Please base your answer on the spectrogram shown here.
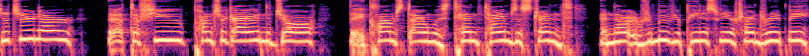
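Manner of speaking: very high-pitched, sassy diva voice. Imagining a Muppet playing the prisoner guy, in a Miss Piggy voice. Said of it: "That's Miss Piggy".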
